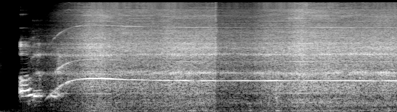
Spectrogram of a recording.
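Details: Cordless wet-dry floor washer, about a year old, in low mode: motor spins up smoothly to a steady mid-pitched whine and holds evenly with no rattle; normal low-speed running.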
